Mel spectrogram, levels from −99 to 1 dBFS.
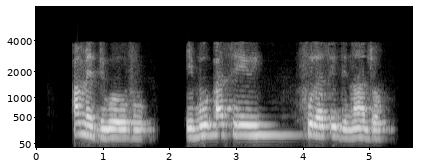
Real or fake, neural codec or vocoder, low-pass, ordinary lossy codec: fake; vocoder, 44.1 kHz, 128 mel bands, Pupu-Vocoder; 7.2 kHz; AAC, 16 kbps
